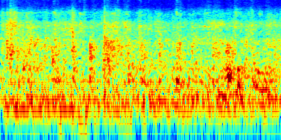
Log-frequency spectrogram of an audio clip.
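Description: Soft, low cooing of racing pigeons in a loft on the last training day, murmuring close by over a faint hiss of background noise.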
